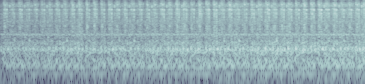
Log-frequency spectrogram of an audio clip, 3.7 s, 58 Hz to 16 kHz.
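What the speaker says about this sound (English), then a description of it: "all I have to do is start sewing" A Pfaff Creative 3.0 sewing machine runs a tapered stitch, a continuous loud whirring hum with rapid regular needle pulsing, close and steady throughout with no talk.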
